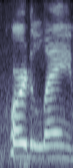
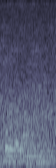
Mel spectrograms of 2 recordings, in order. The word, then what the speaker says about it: Coeur d'Alene: Just not easy to pronounce, and that's not even indigenous. That's French.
